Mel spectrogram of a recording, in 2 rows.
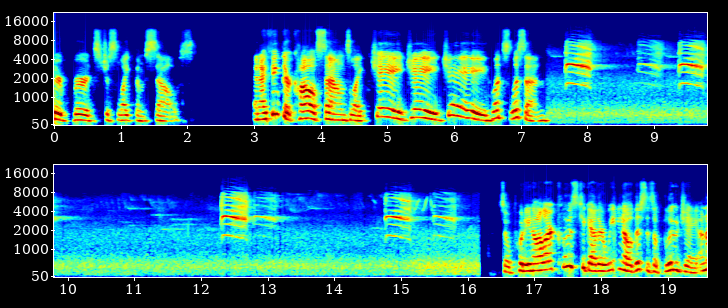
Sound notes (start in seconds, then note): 11.1 bird calling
